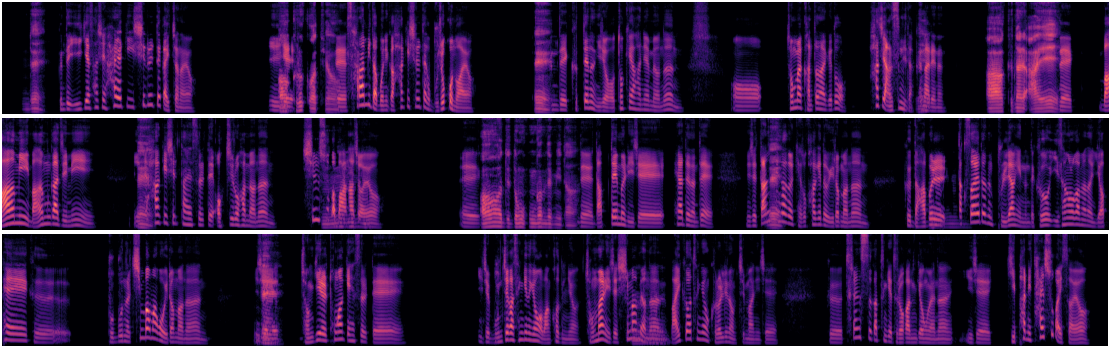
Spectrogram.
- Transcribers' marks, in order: "하기" said as "할기"; other background noise; tapping; in English: "trans"
- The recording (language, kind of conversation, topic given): Korean, podcast, 취미를 오래 유지하는 비결이 있다면 뭐예요?
- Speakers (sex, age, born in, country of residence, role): male, 25-29, South Korea, Japan, guest; male, 25-29, South Korea, South Korea, host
